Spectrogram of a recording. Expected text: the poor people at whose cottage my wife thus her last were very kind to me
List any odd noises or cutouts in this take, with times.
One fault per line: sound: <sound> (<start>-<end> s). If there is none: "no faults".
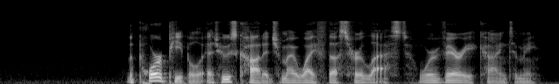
no faults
